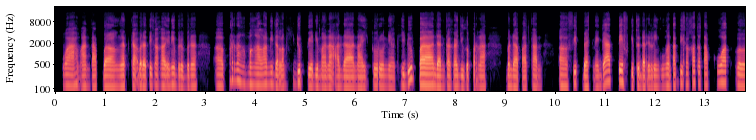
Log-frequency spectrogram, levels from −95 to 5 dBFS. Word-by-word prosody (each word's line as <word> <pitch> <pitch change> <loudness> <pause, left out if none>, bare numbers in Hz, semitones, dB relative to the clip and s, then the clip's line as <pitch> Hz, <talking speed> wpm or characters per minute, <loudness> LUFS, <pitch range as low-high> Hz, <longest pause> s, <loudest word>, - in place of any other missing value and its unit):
Wah 130 -1 0
mantap 120 0 -1
banget, 120 0 +2
Kak. - - +1
Berarti 120 +3 +3
Kakak 125 -1 0
ini 135 +2 0
bener-bener, 125 0 -2 0.3
eee, 130 -1 -1
pernah 175 -5 -5
mengalami 140 0 -1
dalam 120 -2 +1 0.2
hidup 160 +2 0
ya 130 -1 +2
di 125 - -1
mana 115 -1 -1
ada 115 -1 +2
naik 115 +4 -3
turunnya 120 -3 -2
kehidupan 135 - +5
dan 120 0 +3
Kakak 120 0 +1
juga 120 0 -2
pernah 115 -1 -2 0.4
mendapatkan, 115 -1 0 0.3
eee, 125 -1 -1
feedback 150 -6 0
negatif 165 +7 +1
gitu 130 0 -2
dari 115 -1 +1
lingkungan. 120 +2 -3
Tapi 150 +4 -2
Kakak 150 +2 -4
tetap 135 0 -3
kuat, 155 0 +1 0.2
eee, 125 -2 +4
125 Hz, 155 wpm, -23 LUFS, 120-135 Hz, 0.4 s, kehidupan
